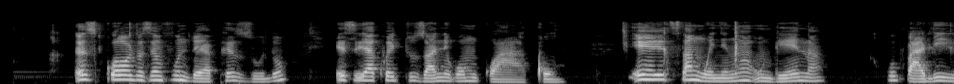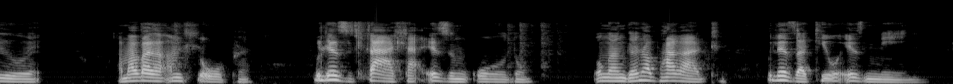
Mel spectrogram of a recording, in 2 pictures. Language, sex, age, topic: North Ndebele, male, 25-35, education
